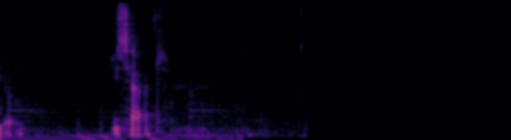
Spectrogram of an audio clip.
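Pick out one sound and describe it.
A phone is set down on a table with a soft tap.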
